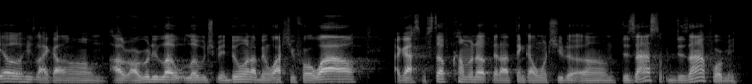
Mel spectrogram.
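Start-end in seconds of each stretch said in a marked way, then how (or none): none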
